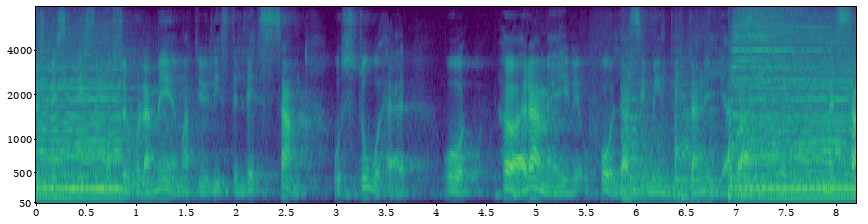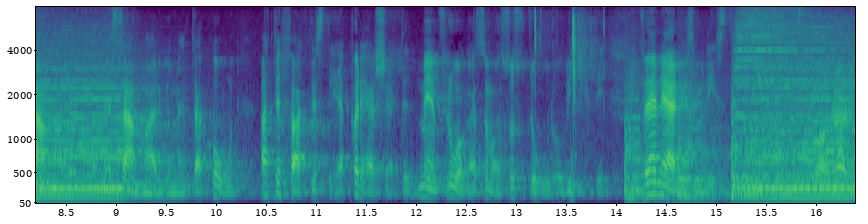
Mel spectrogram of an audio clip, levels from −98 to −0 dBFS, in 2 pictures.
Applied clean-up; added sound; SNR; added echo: none; Brass instrument; 1 dB; none.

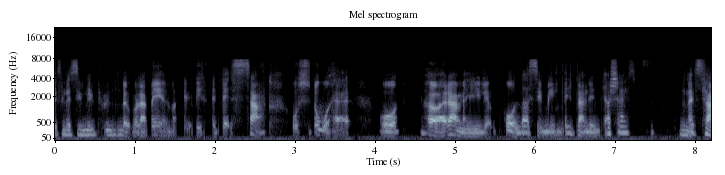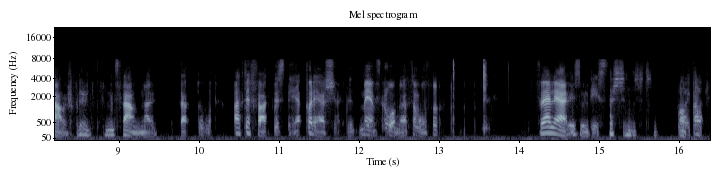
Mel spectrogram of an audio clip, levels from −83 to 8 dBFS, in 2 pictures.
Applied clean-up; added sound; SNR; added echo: neural diffusion model UNIVERSE++.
